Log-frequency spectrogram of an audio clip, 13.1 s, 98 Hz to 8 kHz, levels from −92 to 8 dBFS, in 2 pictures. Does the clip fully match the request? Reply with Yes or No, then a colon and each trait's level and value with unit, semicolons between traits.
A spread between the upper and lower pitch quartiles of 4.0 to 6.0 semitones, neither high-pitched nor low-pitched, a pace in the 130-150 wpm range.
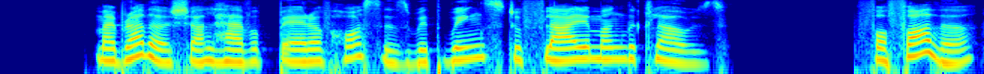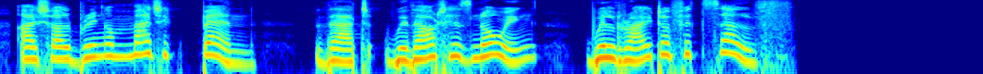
No: average, 4.4 semitones; high, 235 Hz; average, 140 wpm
